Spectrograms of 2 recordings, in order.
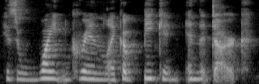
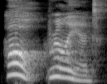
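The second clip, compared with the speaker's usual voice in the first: loud, relieved burst of breath; relieved gust; 6 semitones higher, 13 dB louder, slower than usual. Acted. To Audrey, a loud relieved exclamation. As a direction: blurt it out in relief. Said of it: "with a gust of breath".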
